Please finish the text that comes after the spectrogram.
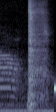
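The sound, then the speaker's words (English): A big cat being handled lets out a brief, drawn-out meow that trails off, followed by a breathy, noisy rustle and an abrupt loud blip right at the end. Fairly quiet overall. “You can really hurt a kitty by picking a big cat up by her scruff.”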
